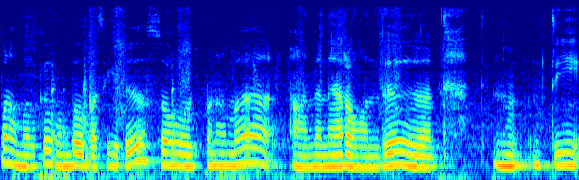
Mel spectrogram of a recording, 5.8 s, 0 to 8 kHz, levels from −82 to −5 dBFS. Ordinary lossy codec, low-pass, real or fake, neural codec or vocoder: none; 7.2 kHz; real; none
